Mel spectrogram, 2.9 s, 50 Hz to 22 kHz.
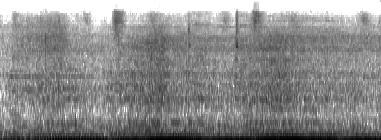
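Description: A Peugeot 508 SW 2.0 BlueHDI four-cylinder diesel engine runs smoothly at a steady, close idle, giving a continuous low rumble with a slight swell partway through.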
